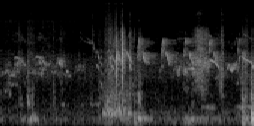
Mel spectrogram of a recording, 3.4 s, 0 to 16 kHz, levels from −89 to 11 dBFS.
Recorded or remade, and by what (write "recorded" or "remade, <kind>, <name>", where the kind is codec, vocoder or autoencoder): recorded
